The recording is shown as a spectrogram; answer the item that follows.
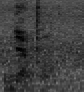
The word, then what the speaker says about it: Knipple: you date a man whose last name is Nipple? It started with a K. Knipple? So the K is silent? Wow. I asked him once, how do you pronounce your last name? He's like, Nipple.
